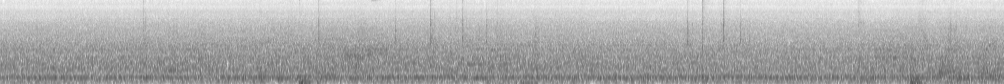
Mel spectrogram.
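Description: Steady fan-like machine hum with a constant tone, broken by a few faint clicks and two short low knocks as a plastic sink drain pipe is handled and fitted under the sink.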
